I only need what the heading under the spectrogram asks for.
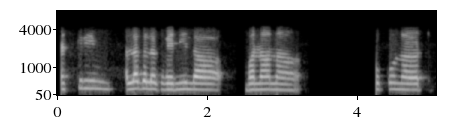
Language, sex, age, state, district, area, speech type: Sindhi, female, 45-60, Maharashtra, Thane, urban, conversation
